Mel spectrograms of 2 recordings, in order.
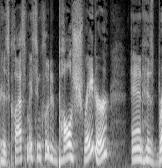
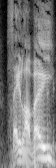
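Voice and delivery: put-on French accent; 4 dB louder, slower than usual. Jokey French phrase.

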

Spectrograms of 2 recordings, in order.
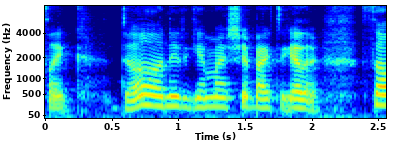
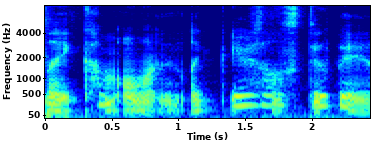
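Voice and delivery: unvoiced whispered scolding; 10 dB quieter, slower than usual. Real, not acted. Whispering to her husband so the niece stays asleep, hushed. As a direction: hiss it under your breath. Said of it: "Like, I'm sorry".

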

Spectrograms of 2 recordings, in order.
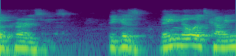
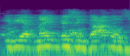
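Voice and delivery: usual speaking voice

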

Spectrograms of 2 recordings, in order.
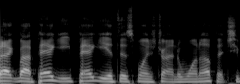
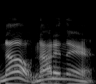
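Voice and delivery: mock yell; 10 semitones higher than usual. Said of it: "Khan yells at him".

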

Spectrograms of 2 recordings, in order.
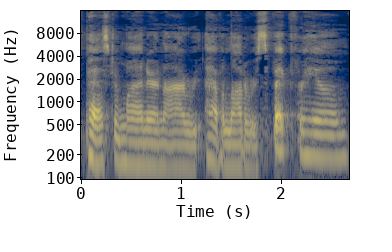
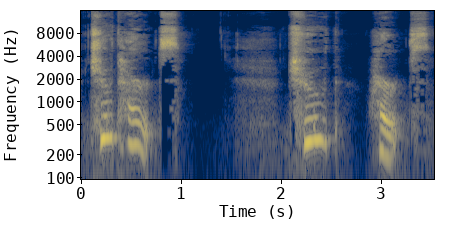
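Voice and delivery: higher, tearful repeat of a hard truth; choked up; 9 semitones higher, much slower than usual. Real, not acted. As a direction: voice catching as emotion rises. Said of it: "I'm becoming emotional right now".

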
